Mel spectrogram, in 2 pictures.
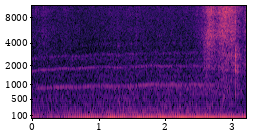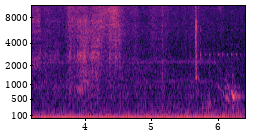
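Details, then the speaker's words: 2018 Ford Fusion, 6F35 transmission, about 20,000–23,000 miles: steady high whine over low engine drone while stopped in drive, pitch level; noise in reverse and drive, gone in park and neutral; converter removed, stator found completely stripped. "so when we pulled the converter out we found the stator completely stripped 20,000 Mi on the car and it's actually the first time that I've seen this"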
